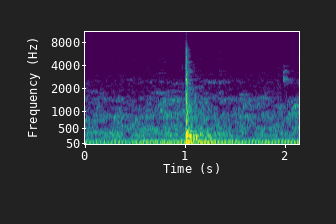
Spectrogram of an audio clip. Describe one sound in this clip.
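A glass knocks sharply on a table.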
